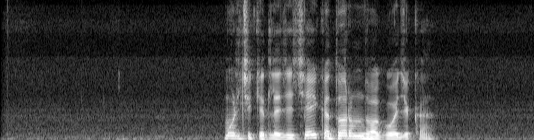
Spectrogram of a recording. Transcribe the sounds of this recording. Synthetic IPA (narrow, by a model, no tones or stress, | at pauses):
mulʲtʲɪkʲɪd̪lʲɐdʲɪtʲejkɐt̪o̞ɾɨmd̪vɐɡo̞dʲɪkə̰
